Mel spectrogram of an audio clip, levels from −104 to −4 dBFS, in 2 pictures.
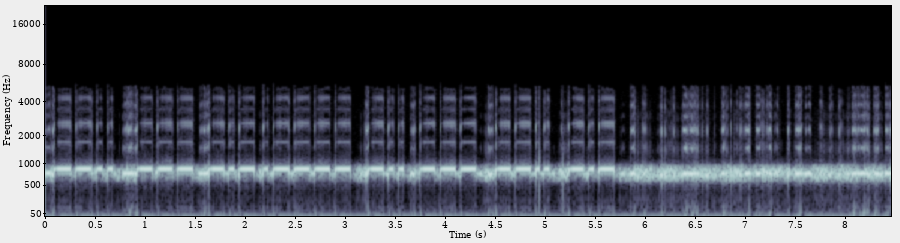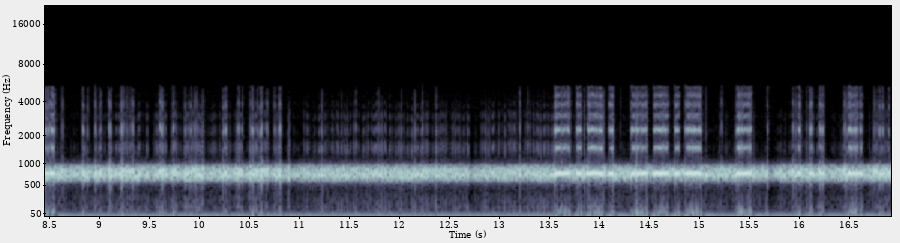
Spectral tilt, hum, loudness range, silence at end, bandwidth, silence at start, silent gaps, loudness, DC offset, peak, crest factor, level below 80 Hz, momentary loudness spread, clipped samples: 0 dB/octave; none; 4 LU; 0 s; 5.4 kHz; 0 s; none; -24 LUFS; 0.4%; -16 dBFS; 8 dB; -56 dBFS; 5 LU; under 0.1%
